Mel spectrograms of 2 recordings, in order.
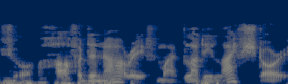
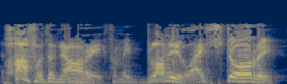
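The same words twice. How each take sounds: First: Soft, unruffled Scottish Connery read, softer; underplayed Connery accent, not outraged; calm Sean Connery. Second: Loud outraged Glaswegian bellow, louder; Billy Connolly rant. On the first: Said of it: "it's the tone of voice. Sean Connery doesn't do outraged". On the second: Acted. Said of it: "I went a bit Billy Connolly".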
